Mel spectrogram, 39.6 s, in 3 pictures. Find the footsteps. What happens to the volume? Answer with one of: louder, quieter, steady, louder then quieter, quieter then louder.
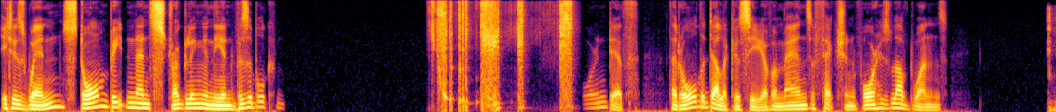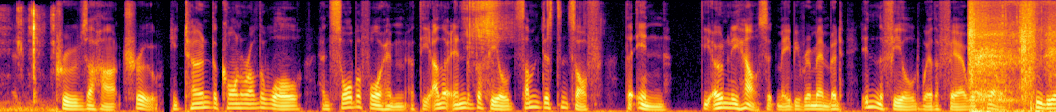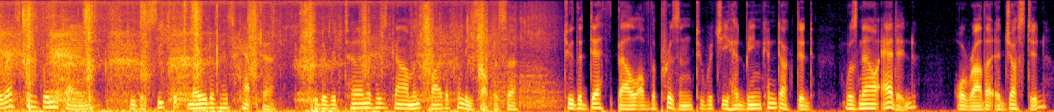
quieter.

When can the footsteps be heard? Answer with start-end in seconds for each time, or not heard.
25.2-32.8.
